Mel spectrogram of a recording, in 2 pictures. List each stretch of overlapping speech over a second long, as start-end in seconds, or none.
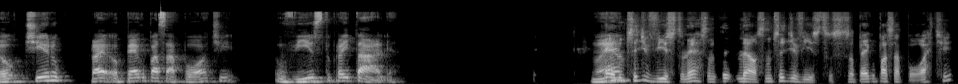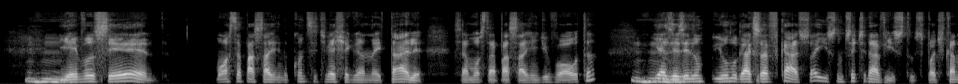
none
